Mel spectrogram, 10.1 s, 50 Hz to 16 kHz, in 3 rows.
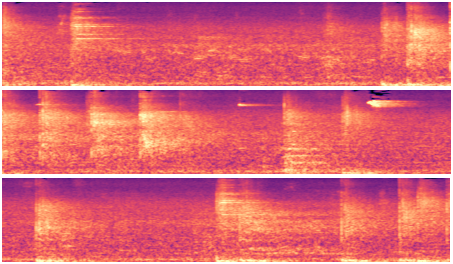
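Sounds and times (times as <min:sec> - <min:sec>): shoe squeaks: 0:05.1 - 0:06.5.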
